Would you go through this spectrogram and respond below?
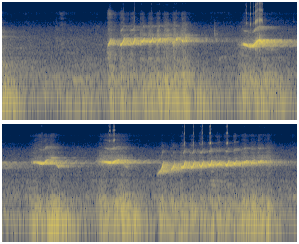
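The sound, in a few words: voice imitating birds chirping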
